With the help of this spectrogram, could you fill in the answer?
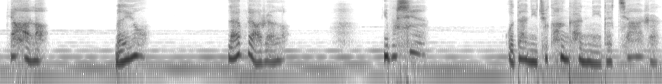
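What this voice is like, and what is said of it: Eerie, hollow female ghost voice. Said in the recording (Chinese): “一个女人的声音传来，那声音很幽深，仿佛从另一个空间传来，让人毛骨悚然”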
